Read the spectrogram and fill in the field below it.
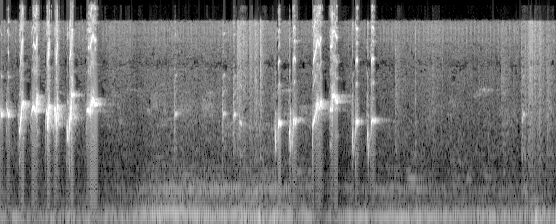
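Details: Sooty-headed bulbul, a training lure for songbirds: a brisk burst of piercing chirped notes, a pause filled with low rumbling background, then another short series of clear, descending chirps.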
